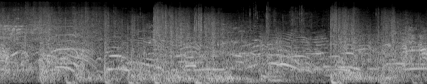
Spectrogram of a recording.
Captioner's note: plates shatter; guns fire; townsfolk scream; townsfolk yell; gun fires; Twister laughs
